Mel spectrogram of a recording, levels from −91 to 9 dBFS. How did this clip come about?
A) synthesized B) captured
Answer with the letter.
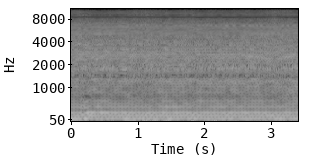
A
